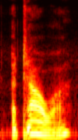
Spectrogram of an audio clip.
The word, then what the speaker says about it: Ottawa: my grandma was half Ottawa Indian or atawa Indian if you say it properly atawa and my mom is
